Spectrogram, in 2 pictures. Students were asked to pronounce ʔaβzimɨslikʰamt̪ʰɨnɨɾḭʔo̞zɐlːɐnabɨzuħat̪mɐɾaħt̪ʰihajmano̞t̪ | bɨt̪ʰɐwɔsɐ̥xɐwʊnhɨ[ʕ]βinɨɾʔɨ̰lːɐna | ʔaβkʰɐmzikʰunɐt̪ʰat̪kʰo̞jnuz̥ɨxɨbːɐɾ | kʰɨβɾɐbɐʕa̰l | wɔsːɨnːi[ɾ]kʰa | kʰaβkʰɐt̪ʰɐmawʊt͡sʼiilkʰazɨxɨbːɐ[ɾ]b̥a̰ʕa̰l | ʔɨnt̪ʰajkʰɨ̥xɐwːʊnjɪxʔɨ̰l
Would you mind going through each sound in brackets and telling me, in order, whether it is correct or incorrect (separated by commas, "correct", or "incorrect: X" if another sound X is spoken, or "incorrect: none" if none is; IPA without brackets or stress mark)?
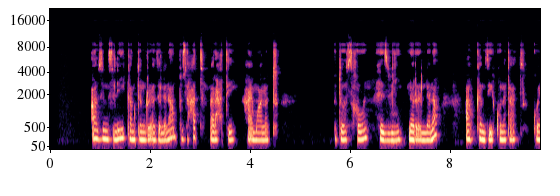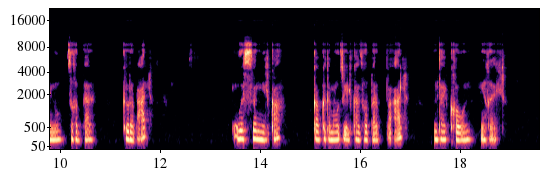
incorrect: z, incorrect: l, correct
